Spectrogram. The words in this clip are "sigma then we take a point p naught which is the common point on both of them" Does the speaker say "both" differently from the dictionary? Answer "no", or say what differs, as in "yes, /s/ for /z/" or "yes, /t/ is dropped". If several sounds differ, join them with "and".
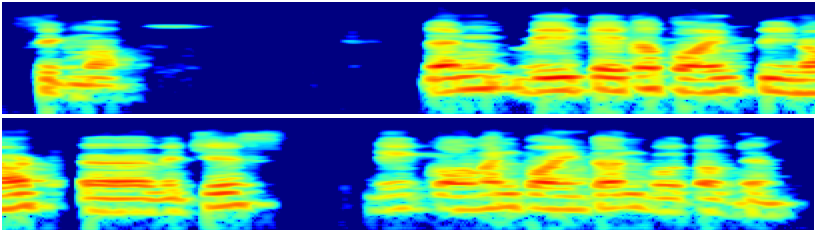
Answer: yes, /t/ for /θ/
